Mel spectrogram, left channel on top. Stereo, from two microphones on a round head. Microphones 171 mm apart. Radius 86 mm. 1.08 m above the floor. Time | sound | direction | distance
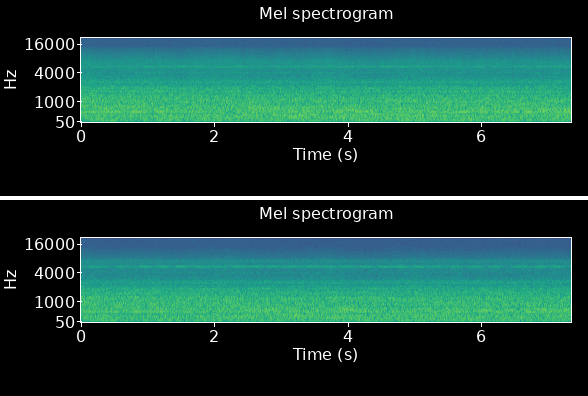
0.0 | an insect | 80° right | 2.5 m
